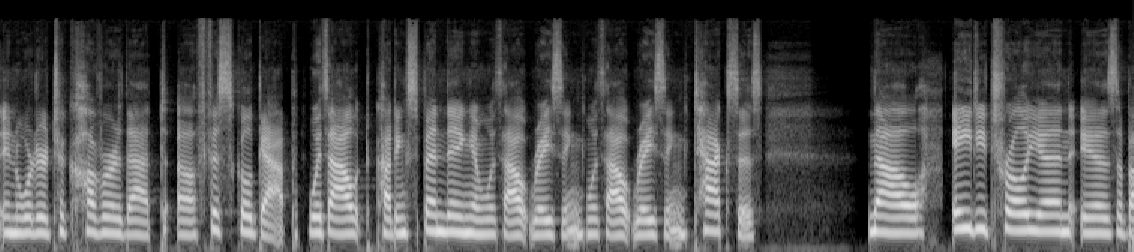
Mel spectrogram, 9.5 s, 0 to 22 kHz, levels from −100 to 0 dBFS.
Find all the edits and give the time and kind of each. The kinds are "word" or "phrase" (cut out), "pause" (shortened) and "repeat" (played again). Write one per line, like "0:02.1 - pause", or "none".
0:02.5 - pause
0:04.9 - repeat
